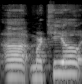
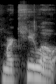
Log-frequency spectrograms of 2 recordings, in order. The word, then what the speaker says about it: Marquilo: Again, Marquillo and Chris, I want to thank you both By the way, it's Marquilo.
